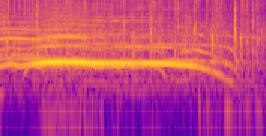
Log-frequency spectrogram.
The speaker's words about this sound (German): Vielen Dank euch beiden. Einen großen Applaus für die beiden VorleserInnen.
